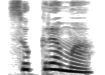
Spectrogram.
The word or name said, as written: ಸಕರ್ಮ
